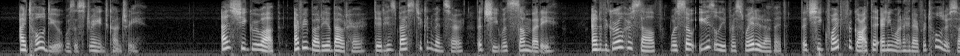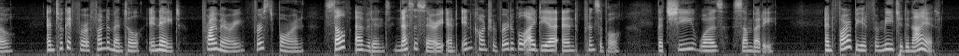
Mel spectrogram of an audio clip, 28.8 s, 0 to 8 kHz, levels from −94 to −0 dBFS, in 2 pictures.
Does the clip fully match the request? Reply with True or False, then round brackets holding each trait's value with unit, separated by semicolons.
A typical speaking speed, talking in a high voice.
True (160 wpm; 215 Hz)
